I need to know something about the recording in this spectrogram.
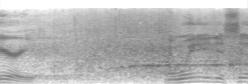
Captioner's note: applause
